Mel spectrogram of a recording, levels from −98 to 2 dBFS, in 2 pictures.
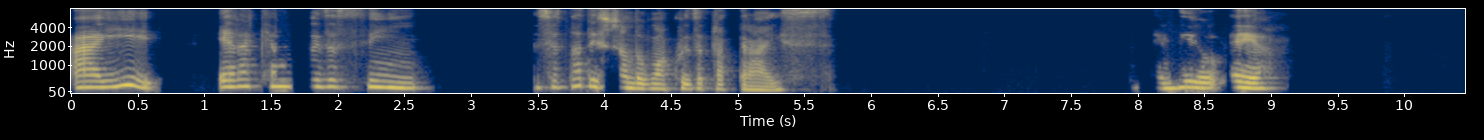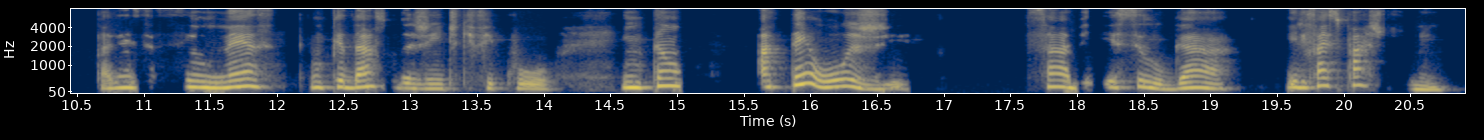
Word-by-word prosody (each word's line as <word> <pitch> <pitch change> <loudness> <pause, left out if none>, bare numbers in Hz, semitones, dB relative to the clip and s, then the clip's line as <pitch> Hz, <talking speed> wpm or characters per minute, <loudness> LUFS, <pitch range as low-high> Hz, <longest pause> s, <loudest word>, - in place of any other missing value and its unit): Aí 215 0 +4 0.4
era 230 +2 +2
aquela 245 0 0 0.2
coisa 240 0 -2
assim, 215 -4 +1 0.8
você 220 +2 -3
tá 250 +5 -2
deixando 220 -6 +1
alguma 170 -1 0
coisa 170 0 -3
pra 165 -2 -7
trás. 130 -4 -6 2.4
Entendeu? 190 +1 +2
É. 185 -3 +6 1.6
Parece 200 +1 0
assim, 215 -8 +2
né, 230 +2 +3 0.3
um 210 - +1
pedaço 225 +3 +1
da 180 -3 -4
gente 165 0 -6
que - - -11
ficou. 85 - -6 0.5
Então, 205 +6 +4 0.6
até 225 +10 +3
hoje, 215 - 0 0.9
sabe, 230 -4 0 0.2
esse 210 +2 -4
lugar, 180 -1 0 0.4
ele 200 - +2
faz 270 +5 -1
parte 290 -1 -4 0.2
de 145 - -13
mim. 135 -2 -4
205 Hz, 100 wpm, -21 LUFS, 180-230 Hz, 2.4 s, É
